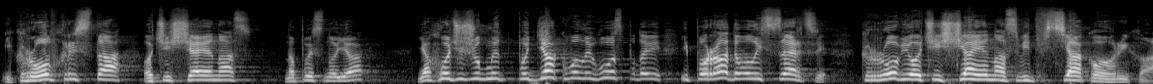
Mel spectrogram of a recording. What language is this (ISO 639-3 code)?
ukr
